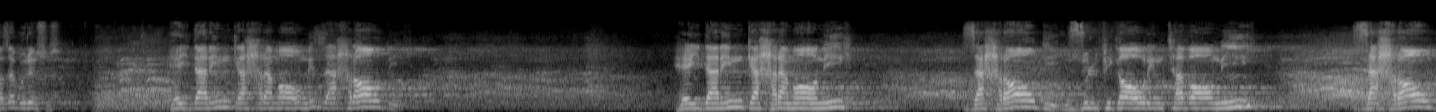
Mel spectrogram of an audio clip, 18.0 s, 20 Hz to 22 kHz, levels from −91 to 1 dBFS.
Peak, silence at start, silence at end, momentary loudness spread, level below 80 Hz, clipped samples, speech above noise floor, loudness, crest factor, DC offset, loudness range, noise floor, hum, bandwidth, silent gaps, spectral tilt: -10 dBFS; 0 s; 0 s; 22 LU; -80 dBFS; under 0.1%; 27 dB; -29 LUFS; 22 dB; under 0.1%; 7 LU; -57 dBFS; none; 10 kHz; none; -3.5 dB/octave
